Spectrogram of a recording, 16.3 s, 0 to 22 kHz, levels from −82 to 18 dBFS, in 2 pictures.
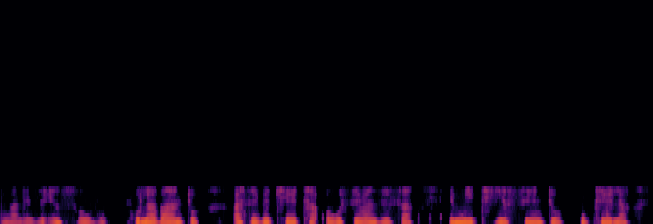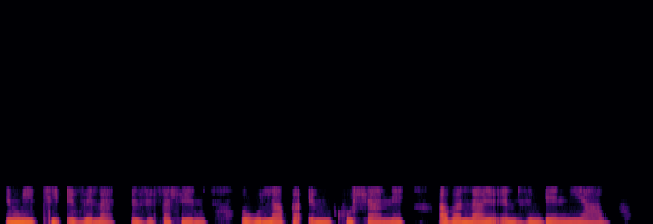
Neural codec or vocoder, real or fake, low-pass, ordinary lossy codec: codec, 16 kHz, 4 kbps, FunCodec, trained on Chinese and English, 50 frames a second; fake; 3.6 kHz; Opus, 32 kbps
